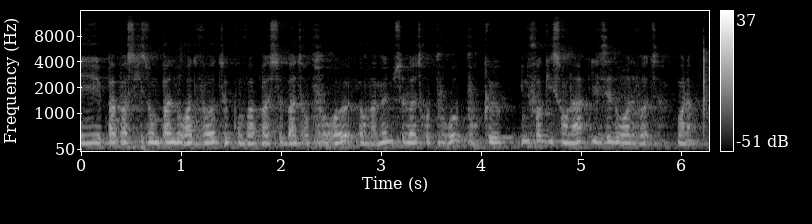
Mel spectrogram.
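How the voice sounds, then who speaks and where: A man at a very fast pace with hardly any pauses and very wide pitch swings, amid noticeable background noise. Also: fairly high pitch for a man. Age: 40s. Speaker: teacher and candidate. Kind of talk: campaign speech. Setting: political rally.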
